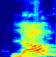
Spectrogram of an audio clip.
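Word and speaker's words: ل: read after me lamb lamb comes from tongue touches the front roof of the mouth to pronounce la this is meme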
